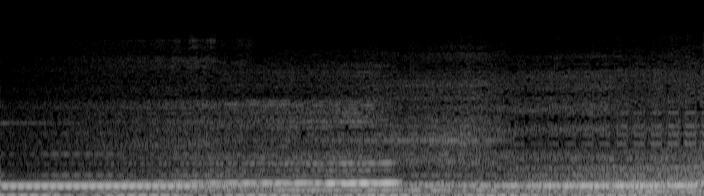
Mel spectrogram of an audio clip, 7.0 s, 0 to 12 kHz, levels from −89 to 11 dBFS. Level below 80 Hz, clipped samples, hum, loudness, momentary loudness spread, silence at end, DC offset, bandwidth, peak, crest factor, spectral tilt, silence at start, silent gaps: -50 dBFS; under 0.1%; none; -30 LUFS; 10 LU; 0 s; under 0.1%; 4.3 kHz; -16 dBFS; 12 dB; -10.5 dB/octave; 0 s; none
